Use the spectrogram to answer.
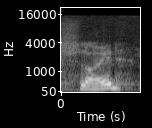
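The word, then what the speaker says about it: Llwyd: So, there's a traditional Welsh name uh spelled like this um and pronounced Floyd, uh which has been borrowed into English twice uh as the name Lloyd and the name Floyd.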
